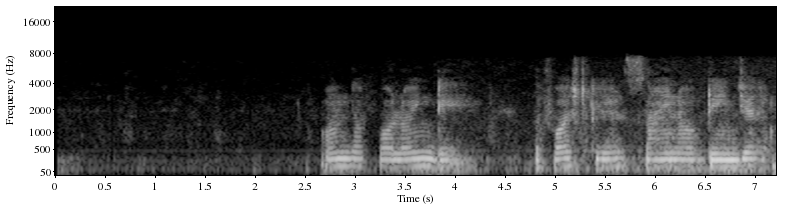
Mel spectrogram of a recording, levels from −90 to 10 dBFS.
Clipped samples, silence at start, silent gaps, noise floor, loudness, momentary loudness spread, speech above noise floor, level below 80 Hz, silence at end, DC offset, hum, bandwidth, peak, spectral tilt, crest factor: under 0.1%; 2.65 s; none; -59 dBFS; -18 LUFS; 14 LU; 41 dB; -44 dBFS; 0 s; under 0.1%; none; 7.6 kHz; -2 dBFS; -5.5 dB/octave; 16 dB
